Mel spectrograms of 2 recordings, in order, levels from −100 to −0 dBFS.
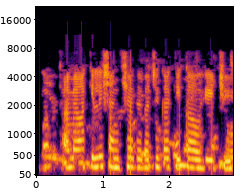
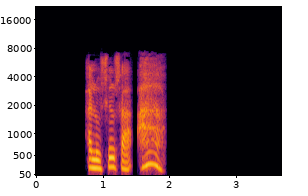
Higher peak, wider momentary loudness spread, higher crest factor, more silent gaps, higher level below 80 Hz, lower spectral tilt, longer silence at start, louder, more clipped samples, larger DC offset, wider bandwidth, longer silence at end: about the same, 0 dBFS vs -2 dBFS; second, 4 LU vs 8 LU; second, 12 dB vs 20 dB; second, none vs 1.46-1.50 s; first, -46 dBFS vs -62 dBFS; about the same, -5 dB/octave vs -5.5 dB/octave; second, 0.1 s vs 0.75 s; first, -12 LUFS vs -18 LUFS; neither; neither; about the same, 7.8 kHz vs 7.4 kHz; second, 0 s vs 1.75 s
